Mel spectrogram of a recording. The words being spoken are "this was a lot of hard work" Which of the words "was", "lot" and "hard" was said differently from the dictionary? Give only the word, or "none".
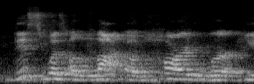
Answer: none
